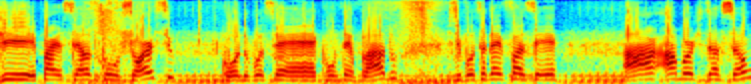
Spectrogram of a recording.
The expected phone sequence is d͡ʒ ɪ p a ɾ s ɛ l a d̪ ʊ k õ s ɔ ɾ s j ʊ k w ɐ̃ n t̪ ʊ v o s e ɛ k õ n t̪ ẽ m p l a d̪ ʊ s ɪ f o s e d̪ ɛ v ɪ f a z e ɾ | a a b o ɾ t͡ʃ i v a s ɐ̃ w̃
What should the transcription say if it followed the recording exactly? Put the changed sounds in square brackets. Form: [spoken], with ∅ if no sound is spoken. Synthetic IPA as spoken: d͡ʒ ɪ p a ɾ s ɛ l [ɐ] d̪ ʊ k õ s ɔ ɾ s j ʊ k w ɐ̃ n [d̪] ʊ v o s e ɛ k õ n t̪ ẽ m p l a d̪ ʊ s ɪ [v] o s e d̪ ɛ v ɪ f a z e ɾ | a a [m] o ɾ t͡ʃ i [z] a s ɐ̃ w̃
